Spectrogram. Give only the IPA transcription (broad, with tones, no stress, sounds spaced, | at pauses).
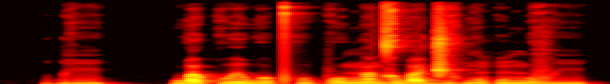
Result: ɓ i˨ | w a˦ kʷ eː˦˨ w ʊ˨˦ pʰ u˨ p oː˨ ŋ ã˨ d ʊ˦˨ w a˦ d͡ʒ i˦ ɡʷ ũ˦ p ũ˨ ŋ ʊ˦ v i˨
